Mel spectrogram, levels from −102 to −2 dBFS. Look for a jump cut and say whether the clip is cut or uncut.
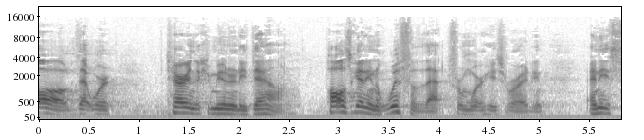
cut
